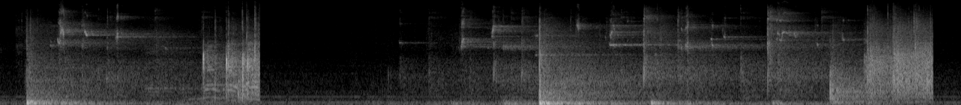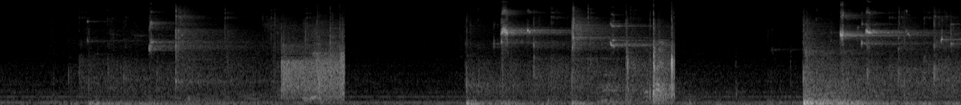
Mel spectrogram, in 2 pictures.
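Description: A ping-pong ball clicks back and forth in a quick rally, echoing in a large hall.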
